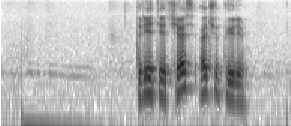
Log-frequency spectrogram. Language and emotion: Russian, neutral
